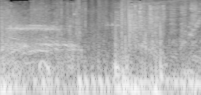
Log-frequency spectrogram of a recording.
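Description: A weapon fires a beam and a blast bursts close by.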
